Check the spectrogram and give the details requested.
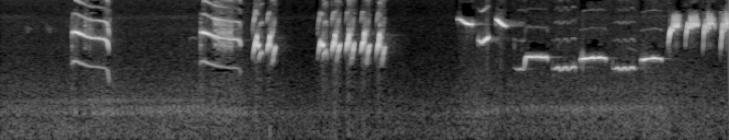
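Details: Energetic brown-chested jungle flycatcher training song: bold downslurred whistles, dense chattering bursts, then a run of clear descending whistled notes and looping high phrases.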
